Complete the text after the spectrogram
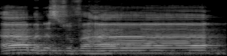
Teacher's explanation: آمن السفہاء یہاں جو ہے نا 3 سے 4 الف آپ نے مد کرنا ہے۔ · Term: مد واجب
